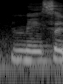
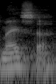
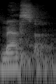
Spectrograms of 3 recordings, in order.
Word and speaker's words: Mesa: She was from Maine, so she thought it was Messa, which which is the same way Siri pronounces it.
